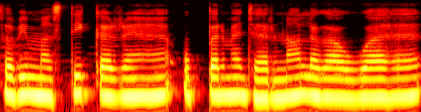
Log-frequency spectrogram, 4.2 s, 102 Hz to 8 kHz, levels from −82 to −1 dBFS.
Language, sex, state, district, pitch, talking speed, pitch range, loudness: Hindi, female, Jharkhand, Deoghar, 195 Hz, 140 wpm, 185-200 Hz, -14 LUFS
